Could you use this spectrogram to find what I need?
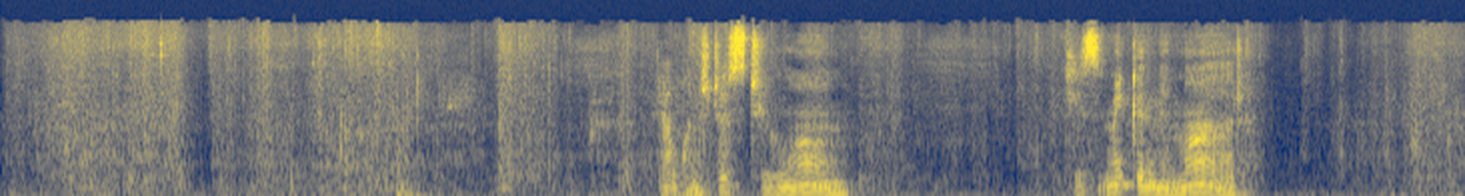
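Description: Ribbon rustles as it is handled.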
